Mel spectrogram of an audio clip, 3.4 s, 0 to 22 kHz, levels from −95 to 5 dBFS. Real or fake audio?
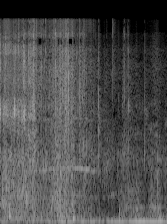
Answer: real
